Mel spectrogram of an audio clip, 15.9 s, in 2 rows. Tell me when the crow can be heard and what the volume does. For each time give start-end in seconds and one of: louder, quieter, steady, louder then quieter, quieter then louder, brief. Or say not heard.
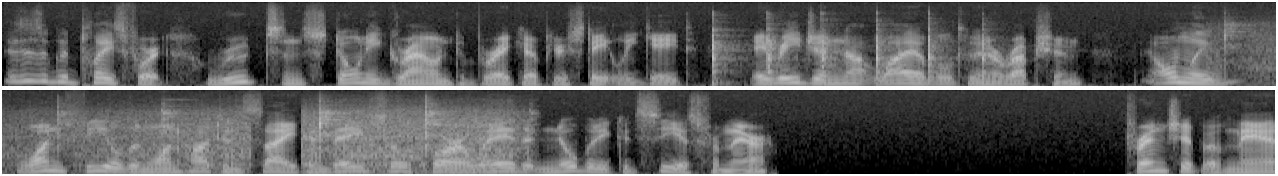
not heard.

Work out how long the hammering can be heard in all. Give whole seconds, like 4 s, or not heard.
7 s.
